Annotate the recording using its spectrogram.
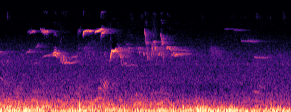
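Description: Wind rumbles outdoors against the microphone.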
